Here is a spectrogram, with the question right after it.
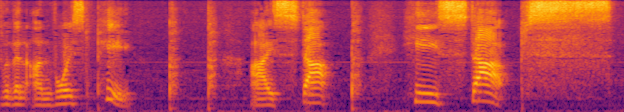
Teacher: stop ends with an unvoiced p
